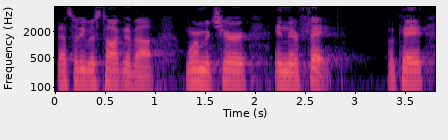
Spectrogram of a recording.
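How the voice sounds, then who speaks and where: The man's pace is fairly quick. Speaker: pastor. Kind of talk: sermon. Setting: church with congregation. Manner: fast.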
